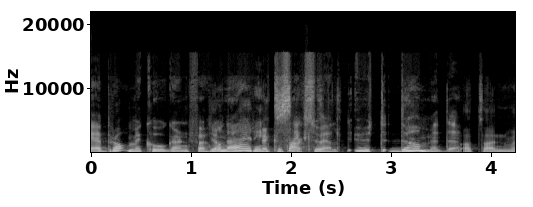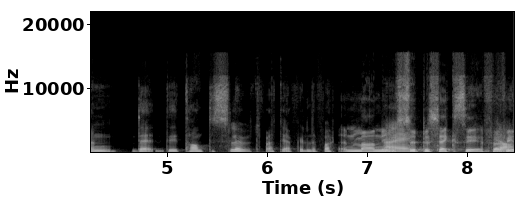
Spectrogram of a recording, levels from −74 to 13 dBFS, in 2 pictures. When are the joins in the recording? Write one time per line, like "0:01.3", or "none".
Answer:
0:03.7
0:06.7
